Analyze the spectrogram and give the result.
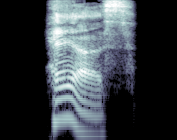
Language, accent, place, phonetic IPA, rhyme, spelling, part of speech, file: German, Germany, Berlin, [ˈhɛːɐs], -ɛːɐs, Hähers, noun, De-Hähers.ogg
- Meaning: genitive of Häher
